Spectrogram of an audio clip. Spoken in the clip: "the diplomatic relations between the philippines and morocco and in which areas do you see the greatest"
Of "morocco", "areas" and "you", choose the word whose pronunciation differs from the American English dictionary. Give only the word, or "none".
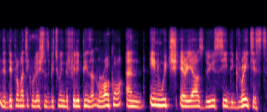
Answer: none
